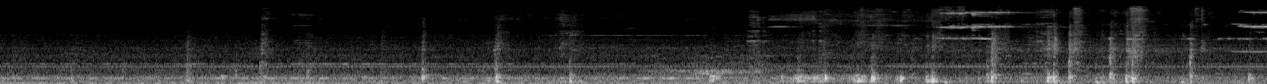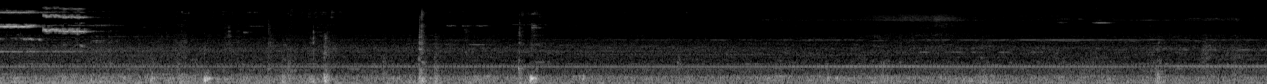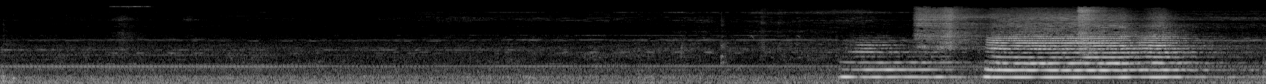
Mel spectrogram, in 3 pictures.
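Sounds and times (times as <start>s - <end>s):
train rumble: 0.0s - 38.0s
train wheels squealing: 2.5s - 14.4s, 15.0s - 15.7s, 16.9s - 33.8s.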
